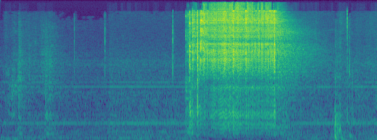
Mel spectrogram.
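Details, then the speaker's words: MIG welding test bead on scrap after turning heat up from too cold: brief dense even crackle like frying bacon, more consistent, indicating correct weld heat. "And it's a little bit better. You can hear it, it sounds more like frying bacon, it's a little more consistent."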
